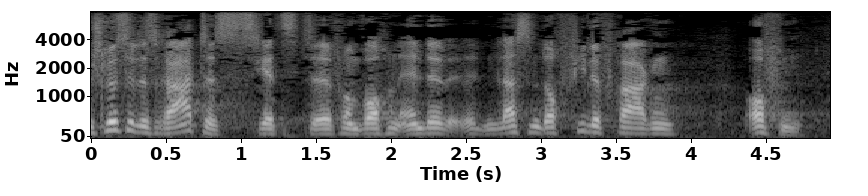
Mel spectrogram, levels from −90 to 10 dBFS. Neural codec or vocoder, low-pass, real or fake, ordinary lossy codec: none; none; real; none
